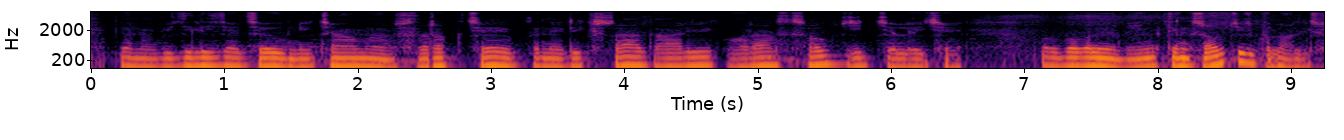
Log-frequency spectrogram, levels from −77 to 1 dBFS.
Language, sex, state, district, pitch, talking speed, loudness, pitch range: Angika, male, Bihar, Supaul, 120 Hz, 150 wpm, -28 LUFS, 115-130 Hz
